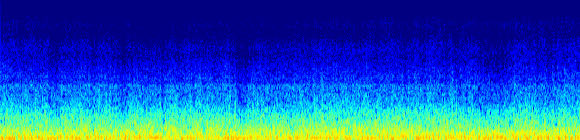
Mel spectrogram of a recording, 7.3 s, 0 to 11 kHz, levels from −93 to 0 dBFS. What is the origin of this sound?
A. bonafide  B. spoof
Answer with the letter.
A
